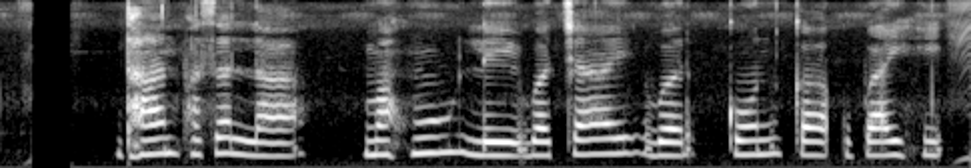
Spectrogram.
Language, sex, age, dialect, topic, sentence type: Chhattisgarhi, female, 31-35, Northern/Bhandar, agriculture, question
